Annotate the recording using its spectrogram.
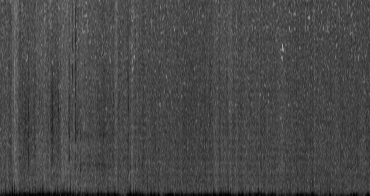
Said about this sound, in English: today's a little bit nippy, a little windy, and but we thank you that it's not hot.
